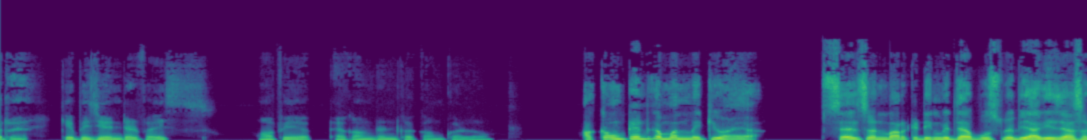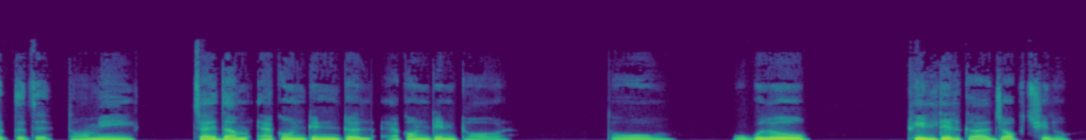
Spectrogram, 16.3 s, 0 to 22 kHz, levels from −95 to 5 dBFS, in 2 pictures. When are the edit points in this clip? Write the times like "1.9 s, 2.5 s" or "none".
3.8 s, 8.6 s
